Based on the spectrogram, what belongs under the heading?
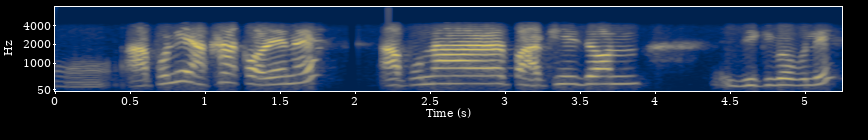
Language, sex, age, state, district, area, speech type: Assamese, female, 60+, Assam, Golaghat, urban, conversation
